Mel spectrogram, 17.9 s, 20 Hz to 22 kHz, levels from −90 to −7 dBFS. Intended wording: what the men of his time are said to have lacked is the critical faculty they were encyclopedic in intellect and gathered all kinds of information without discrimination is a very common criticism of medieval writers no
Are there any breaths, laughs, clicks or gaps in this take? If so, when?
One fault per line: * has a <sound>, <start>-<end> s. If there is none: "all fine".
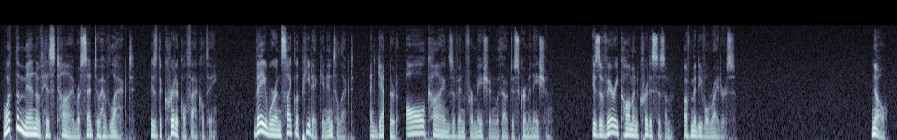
* has a dropout, 7.7-7.8 s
